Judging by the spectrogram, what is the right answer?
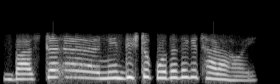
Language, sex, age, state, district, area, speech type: Bengali, female, 18-30, West Bengal, Darjeeling, urban, conversation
